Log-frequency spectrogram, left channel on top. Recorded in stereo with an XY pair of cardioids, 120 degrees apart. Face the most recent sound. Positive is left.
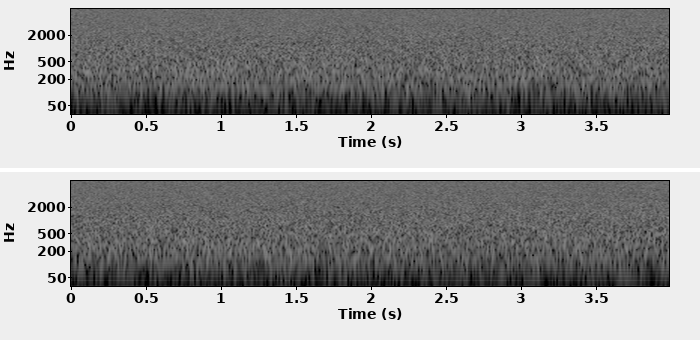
No sound to turn to.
